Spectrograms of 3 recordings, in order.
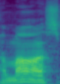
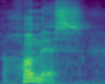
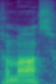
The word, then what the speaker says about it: Hamas: he mispronounced the organization Hamas but what a lot of people were saying is he called Hamas hummus you know the like uh the dip made out of chickpeas hummus he called Hamas hummus you can sort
